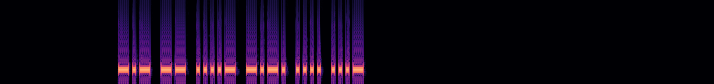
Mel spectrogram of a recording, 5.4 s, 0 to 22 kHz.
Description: Morse code, heard as a keyed tone, about 46 wpm, 700 Hz. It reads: KM4CHV
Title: USA Call Signs - 6 Characters - Repeated 2x - 45wpm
